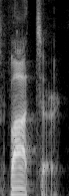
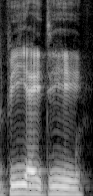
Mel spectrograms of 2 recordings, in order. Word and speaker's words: Vater: Yeah, it is based on preference, but you're saying it wrong. It's Vater. It's a German, so.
